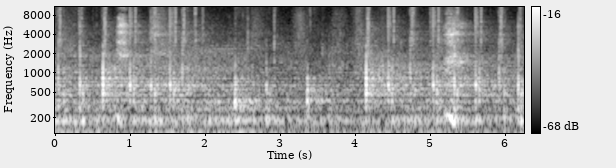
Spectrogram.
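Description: Footsteps thud slowly and steadily on a hard floor.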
